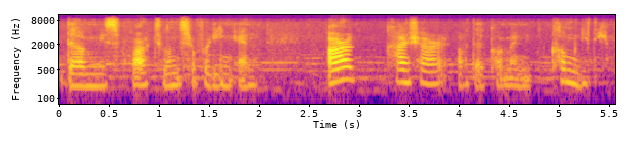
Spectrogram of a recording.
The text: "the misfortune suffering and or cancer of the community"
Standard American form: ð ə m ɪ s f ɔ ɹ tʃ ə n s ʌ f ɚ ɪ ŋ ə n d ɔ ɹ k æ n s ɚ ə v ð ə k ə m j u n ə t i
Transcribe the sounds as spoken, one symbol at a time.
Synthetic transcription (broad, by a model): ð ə m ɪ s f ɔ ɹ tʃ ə n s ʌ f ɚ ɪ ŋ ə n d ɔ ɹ k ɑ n ʃ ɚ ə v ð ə k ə m j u n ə t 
